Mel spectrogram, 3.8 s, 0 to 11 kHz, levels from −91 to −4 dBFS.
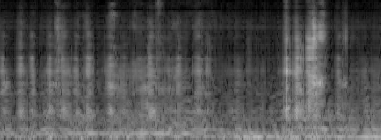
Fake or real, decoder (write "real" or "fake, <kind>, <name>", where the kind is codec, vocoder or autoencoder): fake, vocoder, BigVGAN v2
